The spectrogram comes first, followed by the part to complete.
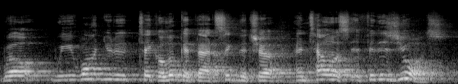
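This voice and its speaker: A man's voice: sits high, normal speed, natural voice. A man acting the part of a formal, insistent government investigator in a staged reading of a play. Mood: firm, pressing. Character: firm, formal male government war-crimes investigator. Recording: very echoey room, light noise.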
